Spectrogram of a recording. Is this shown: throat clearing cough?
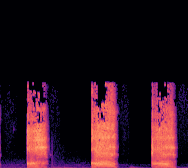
yes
